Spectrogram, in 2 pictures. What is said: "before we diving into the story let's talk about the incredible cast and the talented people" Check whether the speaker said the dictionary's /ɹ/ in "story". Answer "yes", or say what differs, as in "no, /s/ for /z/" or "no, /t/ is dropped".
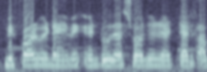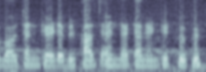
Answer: no, /l/ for /ɹ/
